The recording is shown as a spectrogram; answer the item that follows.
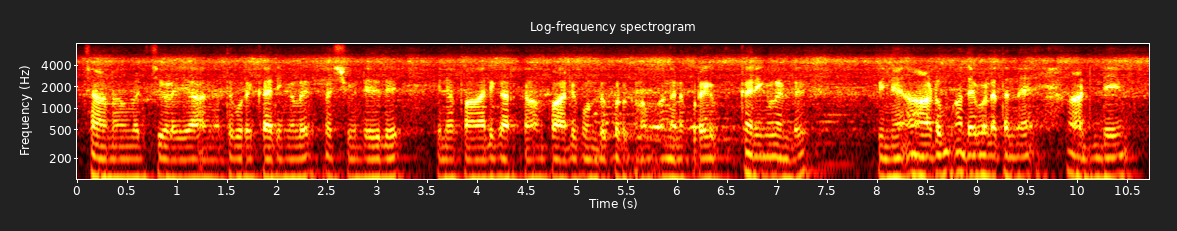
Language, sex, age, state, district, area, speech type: Malayalam, male, 30-45, Kerala, Wayanad, rural, spontaneous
